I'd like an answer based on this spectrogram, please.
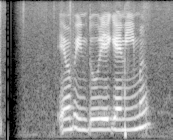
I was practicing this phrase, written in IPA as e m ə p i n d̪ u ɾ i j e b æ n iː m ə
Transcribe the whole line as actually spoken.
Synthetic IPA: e m ə p i n d̪ uː ɾ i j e ɡ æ n iː m ə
